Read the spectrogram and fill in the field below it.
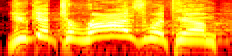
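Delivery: loud, high, shouted sermon; fiery preacher at full volume; full-force preaching. Real, not acted. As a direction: preach it hard to the back row.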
